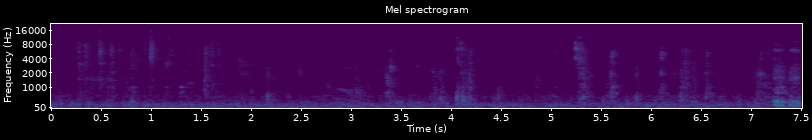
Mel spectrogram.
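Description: Faint chewing and mouth sounds of a person eating, with irregular small clicks and smacks and a slightly louder one near the end.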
